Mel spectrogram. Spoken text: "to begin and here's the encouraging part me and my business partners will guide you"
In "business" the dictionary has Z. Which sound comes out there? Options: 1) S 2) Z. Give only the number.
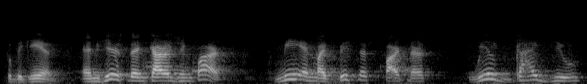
1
